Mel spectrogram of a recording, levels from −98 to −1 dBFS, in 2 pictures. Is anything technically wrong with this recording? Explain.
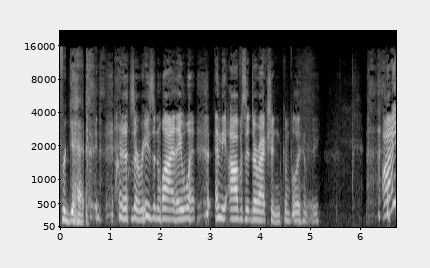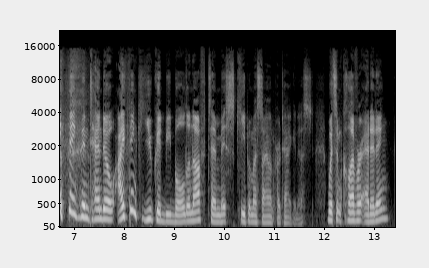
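Yes. At 8.37 to 8.42 s there is a short stall from a late packet. The jitter buffer ran dry, so about 29 ms of the last sound was stretched, briefly holding it with a slight buzz or dip.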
